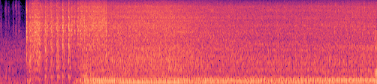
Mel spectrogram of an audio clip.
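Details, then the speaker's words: Engine cranks, catches and settles into a steady, even idle with no stumble or misfire after a persistent misfire was fixed by replacing the failed ignition coil pack with a junkyard part. "it if you can hear it it's running a lot better that's a job well done"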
